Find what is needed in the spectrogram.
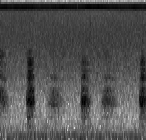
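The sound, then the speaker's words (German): Soft, faint breathing on a quiet night, with three slow, evenly spaced breaths standing out over a low background hiss and weaker breaths between them. “Psst. Hörst du sie atmen? So atmen?”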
